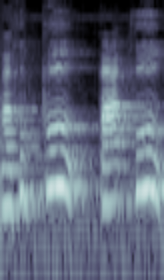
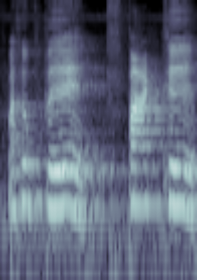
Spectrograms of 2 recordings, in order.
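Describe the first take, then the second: First: The final u vowel is full and clear. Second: The final u vowel is shortened and weak. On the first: The speaker calls it wrong. "அப்படின்னு நம்ம சொல்ல மாட்டோம்" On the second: The speaker calls it right. "கொஞ்சம் கம்மியாகும்"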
